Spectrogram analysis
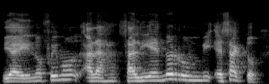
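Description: A man with a Venezuelan accent telling casual, rapid, slang-filled anecdotes as a concert promoter. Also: high voice. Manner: rapid, slangy, profanity-laced. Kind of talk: casual storytelling.

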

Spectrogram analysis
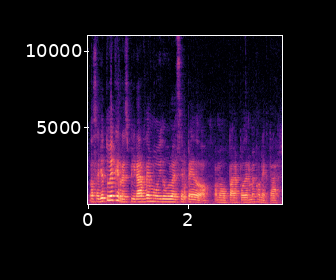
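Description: A woman's voice: fairly low pitch, a little fast, darkish tone. A Mexican woman co-hosting a podcast, chatting casually in slangy talk and swearing freely. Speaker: podcast co-host. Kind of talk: casual chat. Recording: echoey room, mic far off, faint noise.

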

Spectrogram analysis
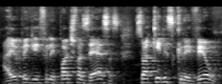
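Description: Animated São storyteller, man. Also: fairly high pitch, quick pace, roomy sound, a little hiss or hum. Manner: animated storyteller, acts out quotes, laughs often. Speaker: guest telling a story. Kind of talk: casual podcast chat.

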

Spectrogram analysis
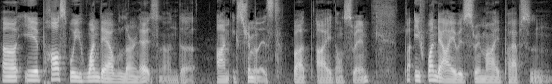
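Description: Answering mock speaking exam questions, a Chinese-native podcast host speaks slowly in a deep voice with lively intonation. His speech is halting and full of fillers.

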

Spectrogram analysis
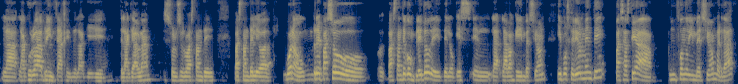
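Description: A man's voice: a little high, normal speed, fairly bright tone. A man hosting a casual interview as the interviewer.

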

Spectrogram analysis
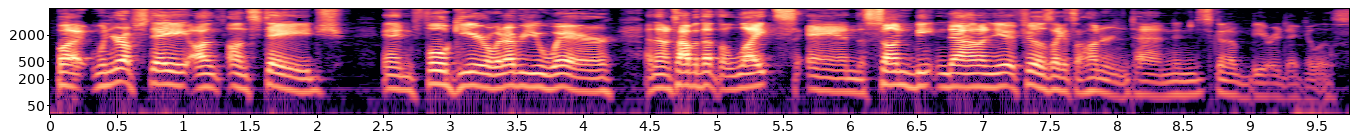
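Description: A man's voice: medium pitch, brisk, few pauses. A man in his forties hosting a casual podcast chat, laid-back, swearing and laughing often. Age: 40s. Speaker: podcast host.

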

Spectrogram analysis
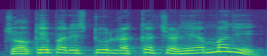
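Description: A man voicing a tearful, pleading little girl with a shrill, whiny voice in a storybook reading. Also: lively intonation, normal speed, darkish tone, lightly acted. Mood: tattling.

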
